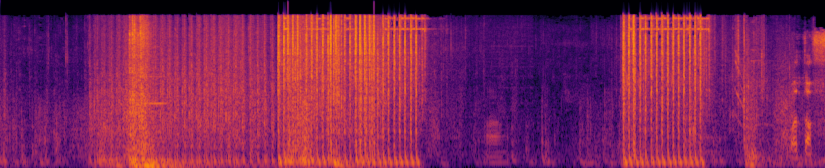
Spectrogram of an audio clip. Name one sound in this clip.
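Rapid gunfire rattles in loud bursts.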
